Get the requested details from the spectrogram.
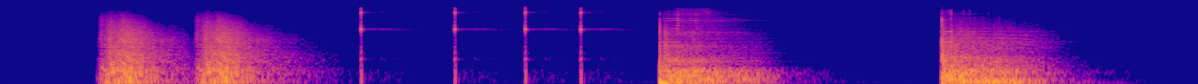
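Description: Short whooshing swishes sweep past as menu pages change.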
